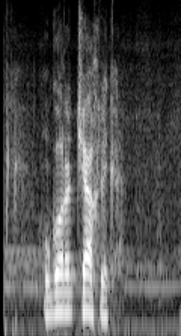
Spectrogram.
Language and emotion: Russian, neutral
